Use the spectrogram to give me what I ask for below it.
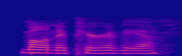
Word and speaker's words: molnupiravir: Molnupiravir.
